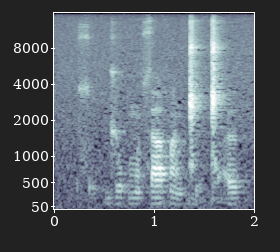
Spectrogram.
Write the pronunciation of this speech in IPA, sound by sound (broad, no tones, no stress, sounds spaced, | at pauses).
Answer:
s o̰ ʔ d͡ʒ o ʔ m õ s a f ã ɡ ɡ͡ǁ ə̰ ɡ͡ǁ a̰ ə̯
